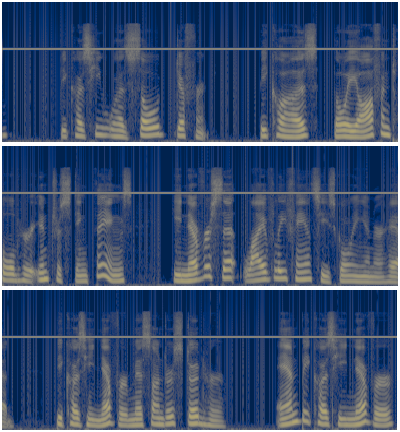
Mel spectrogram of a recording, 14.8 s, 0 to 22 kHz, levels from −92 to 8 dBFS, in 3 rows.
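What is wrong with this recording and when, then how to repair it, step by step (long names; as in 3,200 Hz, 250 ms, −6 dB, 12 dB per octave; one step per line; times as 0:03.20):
surface crackle 55 per second −32 dBFS
whistle 5,500 Hz −32 dBFS
0:02.11: click −18 dBFS
0:08.58: click −15 dBFS
0:11.75–0:11.76: drop-out 7.7 ms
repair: click removal
notch filter 5,500 Hz, Q 30
repair the gap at 0:11.75, 7.7 ms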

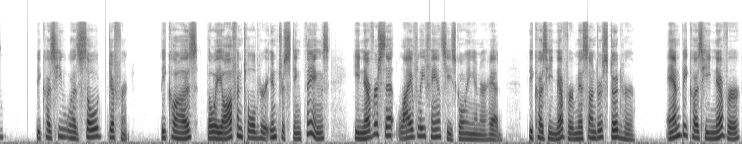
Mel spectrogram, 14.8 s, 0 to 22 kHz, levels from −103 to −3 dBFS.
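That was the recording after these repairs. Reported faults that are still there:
0:02.11: click
0:08.58: click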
